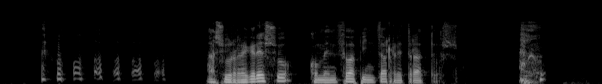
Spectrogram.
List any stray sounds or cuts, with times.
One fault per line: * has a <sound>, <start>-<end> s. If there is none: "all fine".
* has a laugh, 0.4-1.7 s
* has a throat clearing, 5.2-5.5 s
